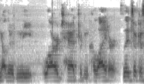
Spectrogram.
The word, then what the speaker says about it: Hadron: How do you pronounce the large... – Hadron. – Hadron. The large Hadron Collider. – The R and the D in hard-on. – Yeah, Hadron. H-A-D-R-O-N. – Yes, not H-A-R-D-O-N.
